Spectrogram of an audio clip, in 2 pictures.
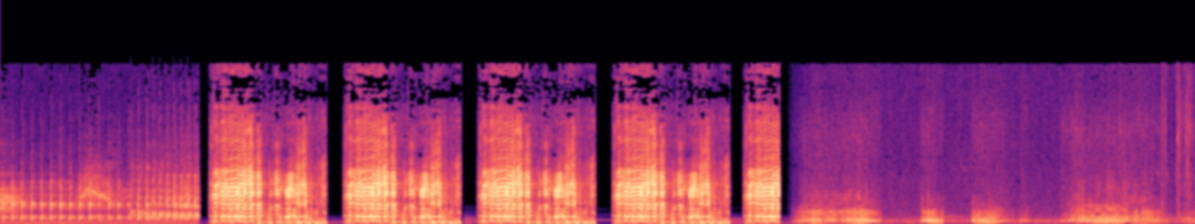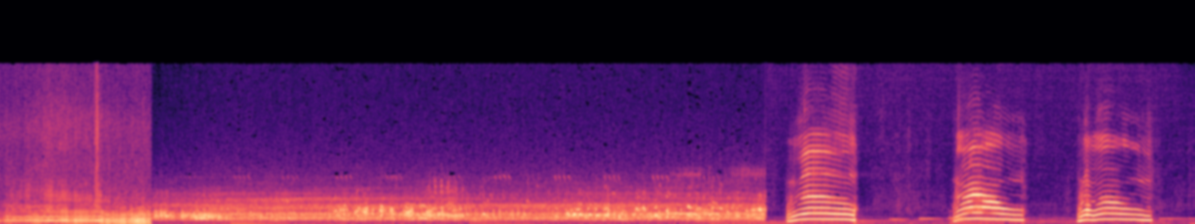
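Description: Loud, evenly spaced calls from white storks at the nest for the first ten seconds. Then a bumblebee buzzing steadily for about fourteen seconds. Near the end, a domestic cat meows three times, each meow rising and then falling in pitch.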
